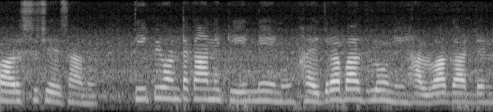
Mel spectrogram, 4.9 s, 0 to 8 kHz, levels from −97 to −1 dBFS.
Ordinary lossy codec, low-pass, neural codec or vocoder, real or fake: none; none; none; real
